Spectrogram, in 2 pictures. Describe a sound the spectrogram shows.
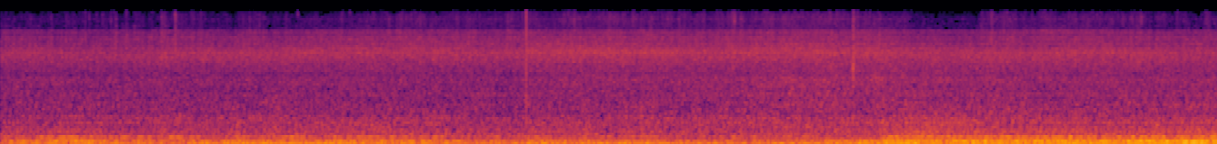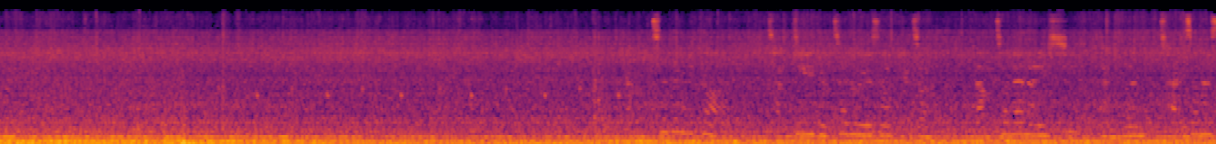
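A car engine and tyres rumble steadily on a wet road.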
